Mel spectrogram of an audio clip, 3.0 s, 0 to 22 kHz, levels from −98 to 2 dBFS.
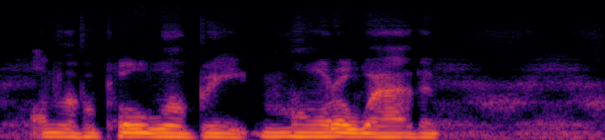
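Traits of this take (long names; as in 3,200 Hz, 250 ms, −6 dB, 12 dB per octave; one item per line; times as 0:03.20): phaser sweep stages 4, 1.9 Hz, lowest notch 470–1,200 Hz
tremolo saw up 1 Hz, depth 45%
a shimmering, thickened sound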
